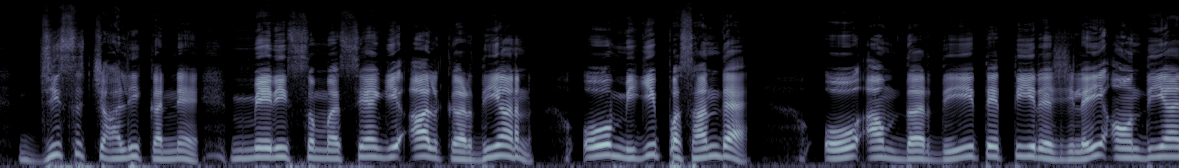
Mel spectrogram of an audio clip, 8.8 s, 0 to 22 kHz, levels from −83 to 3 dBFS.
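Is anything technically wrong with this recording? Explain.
Yes. A brief stutter recurs at 1.82, 3.86, 5.91 and 7.95 s, each replaying 44 ms of speech. This is overlapping chunks: the audio was handled in 2-second blocks, each starting 44 ms before the previous one ended, so every join plays that sliver twice.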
